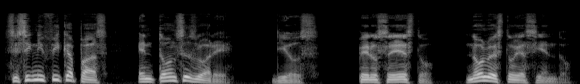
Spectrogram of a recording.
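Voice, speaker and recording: A war-weary human soldier speaks steadily and with firm resolve, as a man narrating the story voices him. The voice is fairly low yet lively in pitch. The recording is dry and close. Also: a little slow, breathy edge, no room sound, full character voice. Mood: resolute. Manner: steady and determined.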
